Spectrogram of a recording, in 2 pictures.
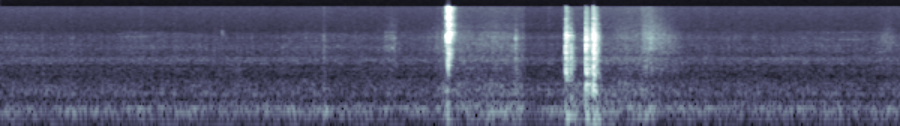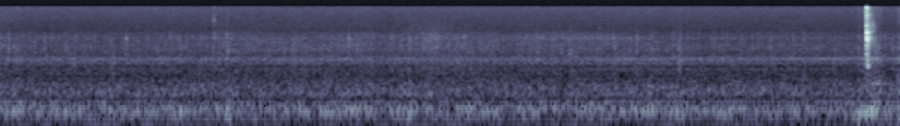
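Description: A man puffing on a tobacco pipe inside a car: a steady low hum throughout, with a few sharp clicks about three and four seconds in.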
